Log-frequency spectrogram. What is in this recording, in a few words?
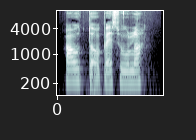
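"autopesula", Estonian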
